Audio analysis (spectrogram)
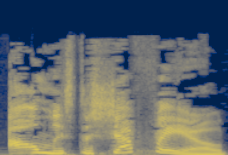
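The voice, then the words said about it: Fran Drescher's Nanny impression. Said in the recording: “I'll give you mine. ... Oh, that is much better. ... That is so good.”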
